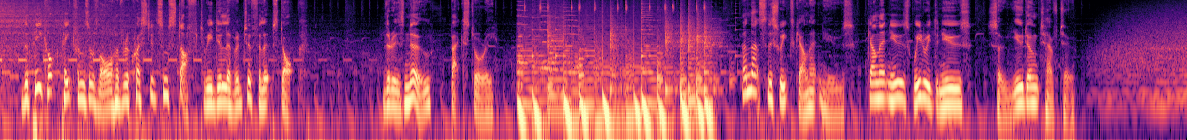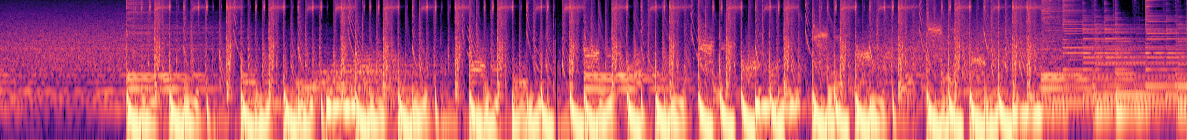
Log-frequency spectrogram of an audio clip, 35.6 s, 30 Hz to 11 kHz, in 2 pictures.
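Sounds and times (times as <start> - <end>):
music track with driving beat and dense layered instruments: 0.0 - 5.7, 7.5 - 11.1, 19.5 - 35.5
speech: 0.3 - 4.7, 5.8 - 7.9, 11.1 - 16.2.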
